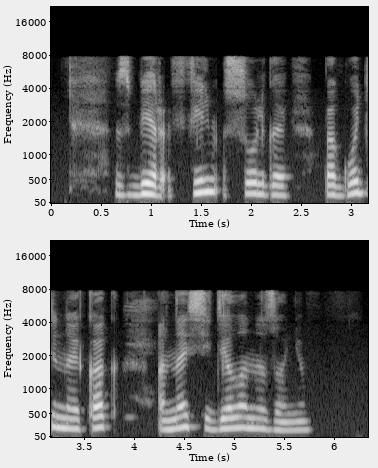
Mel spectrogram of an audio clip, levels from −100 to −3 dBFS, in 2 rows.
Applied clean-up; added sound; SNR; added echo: none; none; none; none.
